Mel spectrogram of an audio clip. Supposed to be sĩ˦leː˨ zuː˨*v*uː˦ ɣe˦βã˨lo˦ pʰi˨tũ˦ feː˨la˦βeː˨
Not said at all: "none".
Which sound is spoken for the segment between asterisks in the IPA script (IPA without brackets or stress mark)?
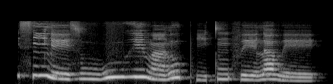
w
